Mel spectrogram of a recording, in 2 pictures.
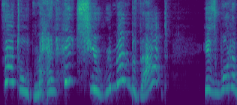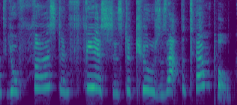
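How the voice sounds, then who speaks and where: A woman voicing an excitable male fisherman who talks out of breath and with urgency. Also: very high voice, moderate pace, pitched above the performer's own voice. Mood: urgent. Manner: urgent, agitated.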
